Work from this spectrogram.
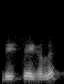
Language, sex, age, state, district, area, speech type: Assamese, male, 60+, Assam, Dibrugarh, rural, conversation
